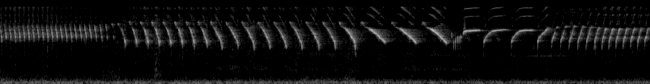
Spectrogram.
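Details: Singing canary: a high, fast, fluttering trill opens, then a long series of rapid rising-and-falling chirps. It moves into louder descending sweeps and ends in quick upslurred notes repeated several times a second.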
